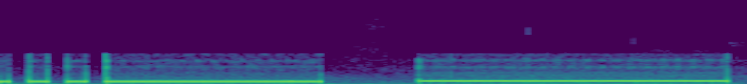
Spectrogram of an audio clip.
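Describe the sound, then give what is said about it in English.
A phone call being placed to a supervisor: a few quick telephone beeps lead into a steady, loud dial tone that cuts off, then after a short pause a second long, unbroken tone rings out. No voices. “Let me get my supervisor on the phone.”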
